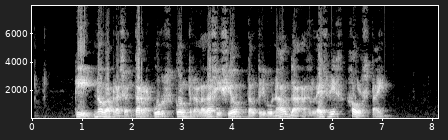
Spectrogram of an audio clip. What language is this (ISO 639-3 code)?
cat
